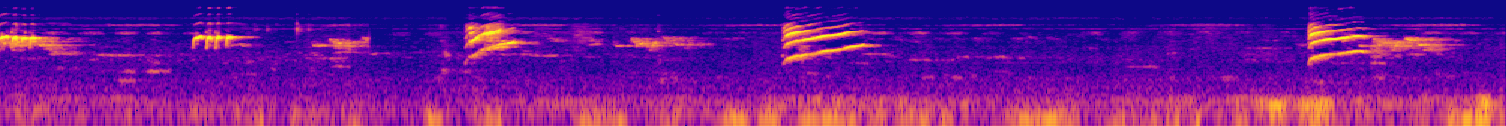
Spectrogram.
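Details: Female canary luring a male to sing: short twittering notes lead into three strong rising harmonic calls about two to three seconds apart, with a faint low rumble underneath.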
